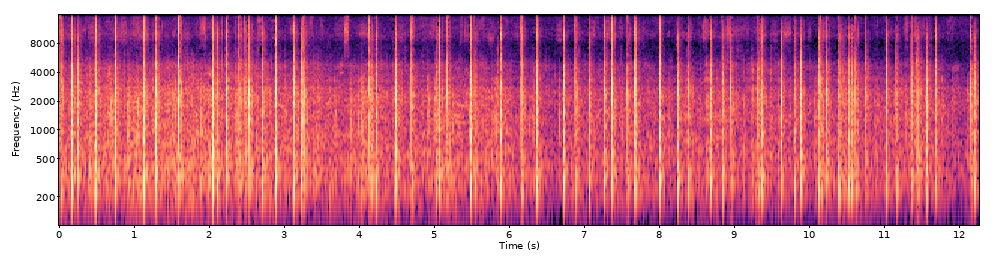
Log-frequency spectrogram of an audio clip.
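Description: Fireworks display: a dense, irregular string of sharp bangs from bursting shells, several a second, with no let-up.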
